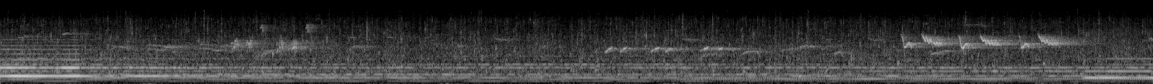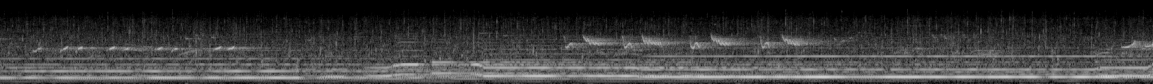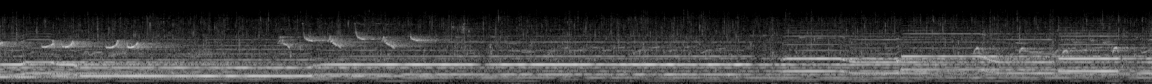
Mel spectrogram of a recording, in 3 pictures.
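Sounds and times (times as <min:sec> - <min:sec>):
relaxing forest ambience: 0:00.0 - 0:34.5.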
